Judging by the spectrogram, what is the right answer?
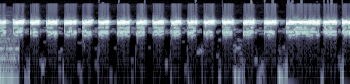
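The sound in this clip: Cicada chirping: a steady, rapid train of high, buzzy pulses repeating at an even rhythm for the whole clip, alone with no voices.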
